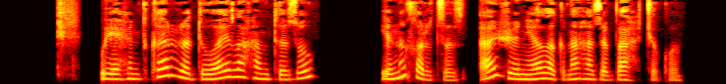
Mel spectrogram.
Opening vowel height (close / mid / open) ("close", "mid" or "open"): close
